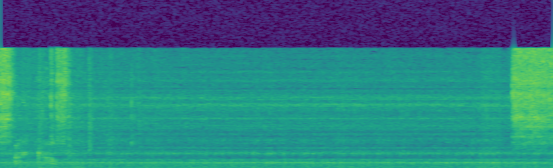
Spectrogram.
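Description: Steady hiss and roar of a pressurized Coleman lantern burning in a small shelter, with a brief burst of higher hiss near the end.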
